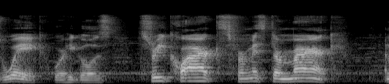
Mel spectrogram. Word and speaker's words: quark: amazing we pronounce them quarks now do you write the actual in terms of the joistian pronunciation would be quacks like a course I think it's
